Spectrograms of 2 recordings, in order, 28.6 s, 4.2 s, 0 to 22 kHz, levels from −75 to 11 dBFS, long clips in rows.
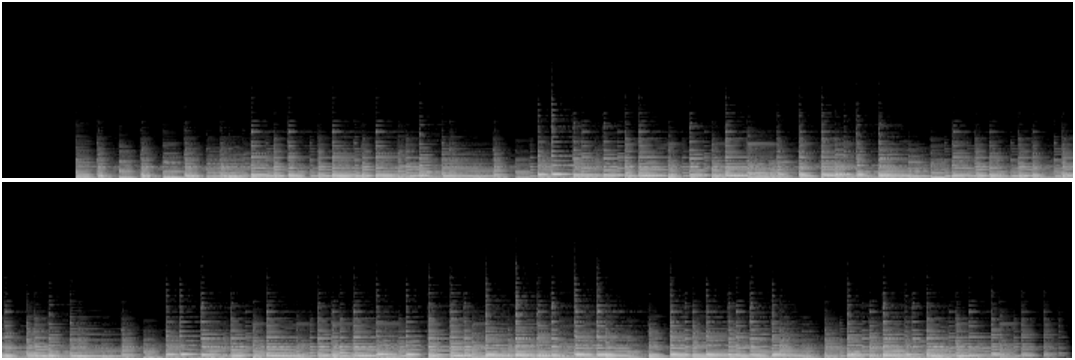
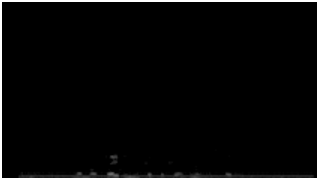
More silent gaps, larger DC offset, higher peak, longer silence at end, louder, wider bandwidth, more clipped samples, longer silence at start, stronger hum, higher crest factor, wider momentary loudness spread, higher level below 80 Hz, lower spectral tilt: neither; neither; first, -2 dBFS vs -36 dBFS; about the same, 0.1 s vs 0.05 s; first, -18 LUFS vs -58 LUFS; first, 9.6 kHz vs 6 kHz; neither; first, 1 s vs 0.25 s; neither; second, 16 dB vs 22 dB; second, 6 LU vs 15 LU; first, -40 dBFS vs -78 dBFS; about the same, -7 dB/octave vs -6 dB/octave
